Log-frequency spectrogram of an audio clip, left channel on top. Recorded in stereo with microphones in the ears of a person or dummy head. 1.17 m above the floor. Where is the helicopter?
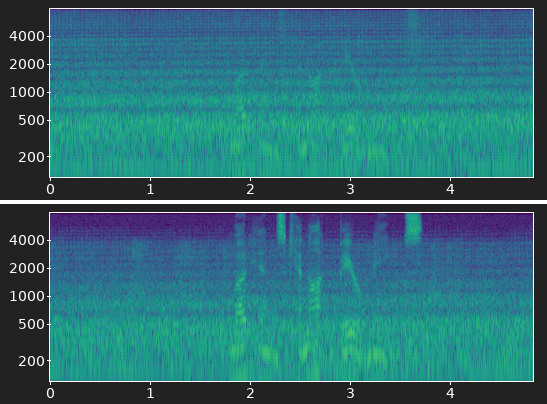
70° left (ahead or behind); by 4.8 s 75° left (ahead or behind).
